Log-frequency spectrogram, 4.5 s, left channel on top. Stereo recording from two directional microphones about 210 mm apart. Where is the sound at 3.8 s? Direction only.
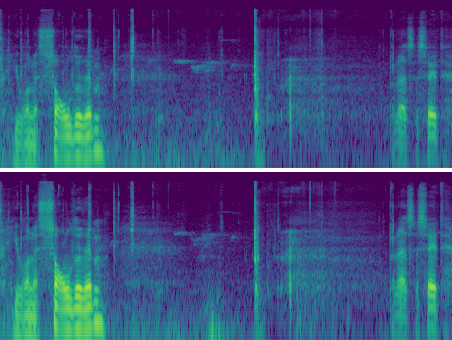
40° right (ahead or behind).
